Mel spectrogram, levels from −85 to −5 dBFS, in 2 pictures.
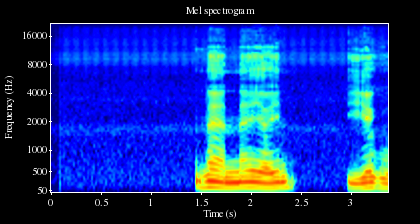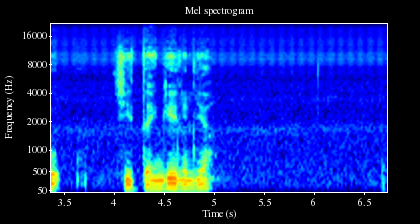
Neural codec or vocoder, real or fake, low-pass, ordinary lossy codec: none; real; none; none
